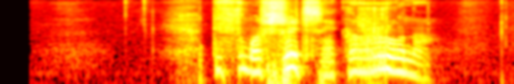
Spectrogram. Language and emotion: Russian, angry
